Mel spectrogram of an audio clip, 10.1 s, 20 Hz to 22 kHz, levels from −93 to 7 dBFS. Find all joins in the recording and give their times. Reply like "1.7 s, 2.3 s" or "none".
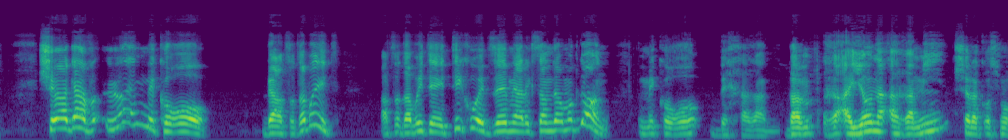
6.3 s, 7.8 s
